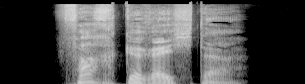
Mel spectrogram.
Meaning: 1. comparative degree of fachgerecht 2. inflection of fachgerecht: strong/mixed nominative masculine singular 3. inflection of fachgerecht: strong genitive/dative feminine singular
- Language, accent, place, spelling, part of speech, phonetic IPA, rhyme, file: German, Germany, Berlin, fachgerechter, adjective, [ˈfaxɡəˌʁɛçtɐ], -axɡəʁɛçtɐ, De-fachgerechter.ogg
